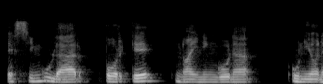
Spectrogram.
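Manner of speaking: ordinary talk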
